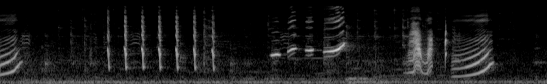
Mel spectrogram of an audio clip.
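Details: Pet parakeet, described as a happy talking and singing bird, gives a run of rapid clicks, a rising whistle and harmonic-rich rising chirps, with short bursts of chatter over a quiet background hum.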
